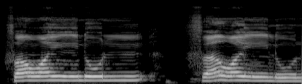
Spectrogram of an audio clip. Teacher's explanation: یا لین بغیر کھینچے پڑیں گے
